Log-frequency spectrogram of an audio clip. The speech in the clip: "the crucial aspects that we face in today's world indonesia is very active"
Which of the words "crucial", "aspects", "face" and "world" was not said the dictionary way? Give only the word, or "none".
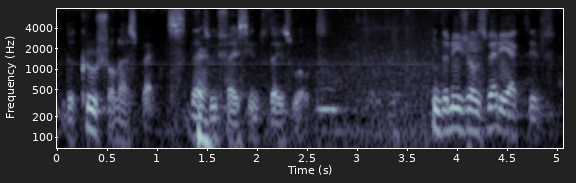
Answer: none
